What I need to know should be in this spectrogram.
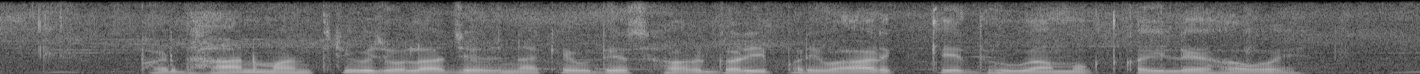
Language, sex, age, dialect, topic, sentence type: Bhojpuri, male, 18-24, Northern, agriculture, statement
